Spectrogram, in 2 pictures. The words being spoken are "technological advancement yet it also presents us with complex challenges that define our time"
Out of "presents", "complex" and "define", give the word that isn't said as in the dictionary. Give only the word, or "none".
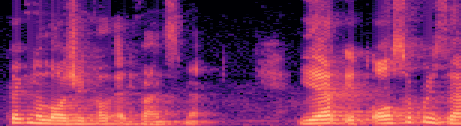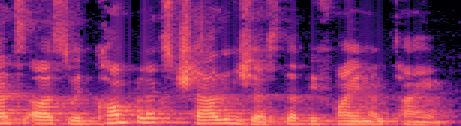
none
